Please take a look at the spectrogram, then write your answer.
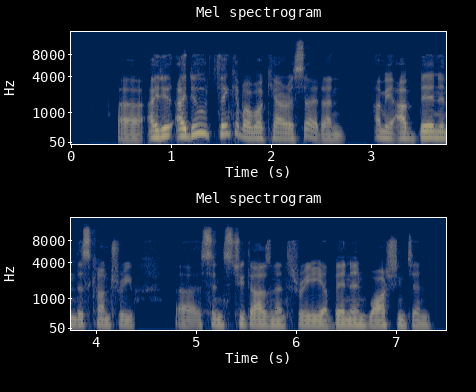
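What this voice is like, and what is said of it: Accent with West Coast American vowels. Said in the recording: “your vowels have turned West Coast American... You're starting to shade your R's at the end now”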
